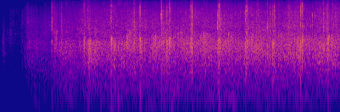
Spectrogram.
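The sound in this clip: An audience applauds to welcome a guest moderator at a filmmakers' event in the Apple Store Kurfürstendamm. The applause rises out of silence into dense, sustained clapping with no break, moderately loud and steady to the end.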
